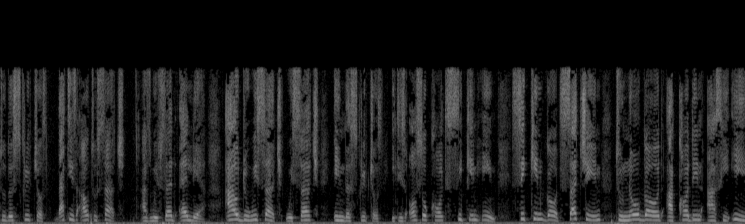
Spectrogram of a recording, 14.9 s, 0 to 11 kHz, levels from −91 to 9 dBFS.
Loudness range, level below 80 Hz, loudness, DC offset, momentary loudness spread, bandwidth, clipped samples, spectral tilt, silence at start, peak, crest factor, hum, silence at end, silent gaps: 4 LU; -56 dBFS; -40 LUFS; under 0.1%; 9 LU; 8.2 kHz; under 0.1%; -2.5 dB/octave; 0 s; -20 dBFS; 20 dB; none; 0 s; none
